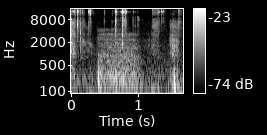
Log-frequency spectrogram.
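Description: Zipper coils pulled apart by hand during sewing, a few short, faint clicking and rasping ticks with a soft scraping stretch in the middle, close up with no talk.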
